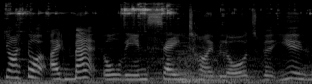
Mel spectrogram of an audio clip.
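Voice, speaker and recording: Actress as a defiant, sarcastic captive, higher-pitched. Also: female voice, lively intonation, normal speed, lightly acted. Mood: taunting. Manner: sardonic, needling. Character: defiant sarcastic human woman held captive. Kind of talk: audio drama acting. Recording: music and clinking chains behind.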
